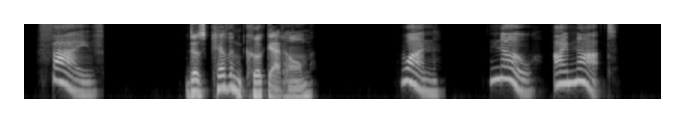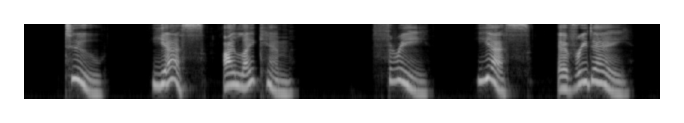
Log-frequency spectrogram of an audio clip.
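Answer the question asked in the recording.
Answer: 3: Yes, every day.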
